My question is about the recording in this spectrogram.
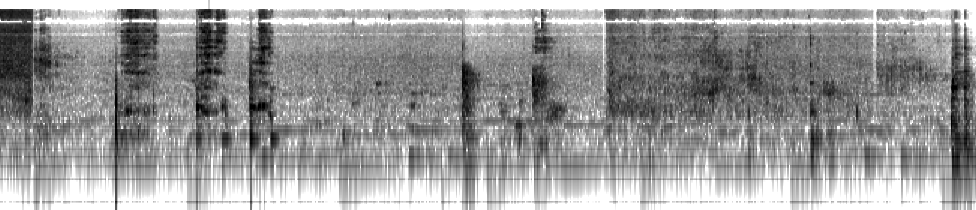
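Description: Chicken frying in a stainless steel pan, sizzling while a wooden spatula stirs and scrapes it. There are a few short, sharp scrapes early on and again around the middle. The sizzle settles into a steadier hiss from about two-thirds of the way in.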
